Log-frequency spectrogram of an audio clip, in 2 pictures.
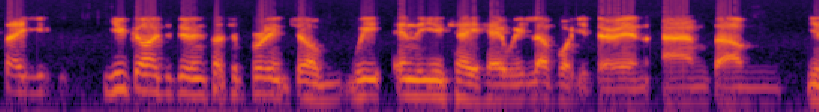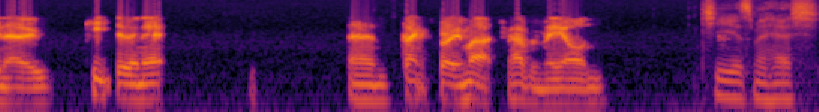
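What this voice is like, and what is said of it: Englishman putting on Australian accent. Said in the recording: “I love hearing uh, an Englishman do an Australian accent”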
